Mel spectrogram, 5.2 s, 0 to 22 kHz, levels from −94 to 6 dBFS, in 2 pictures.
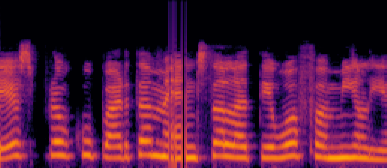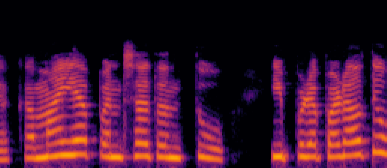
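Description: From 1.12 to 1.24 s, the speech breaks up with short gaps. About 58 ms of sound is missing across that span, the longest gap 29 ms, and it resumes as if it had played on. This is likely a Bluetooth dropout, with packets arriving too late and being dropped.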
